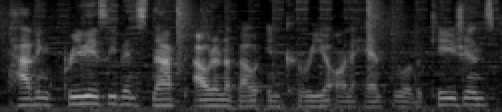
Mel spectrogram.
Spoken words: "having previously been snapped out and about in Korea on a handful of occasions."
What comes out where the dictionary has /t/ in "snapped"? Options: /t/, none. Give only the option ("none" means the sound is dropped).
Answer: /t/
